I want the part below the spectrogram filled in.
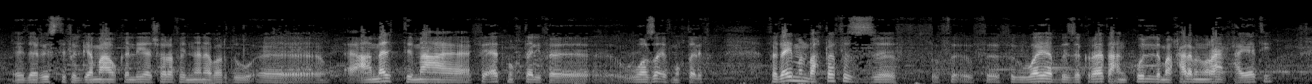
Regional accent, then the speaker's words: Egypt; هي بلدنا مصر، مرتبطة بينا بالاسم، بالجنسية، بالباسبور، بالميلاد، بالمنشأ، بالممات.

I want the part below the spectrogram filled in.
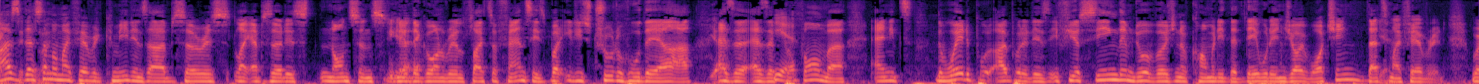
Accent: Sri Lanka; So I'm originally from Sri Lanka

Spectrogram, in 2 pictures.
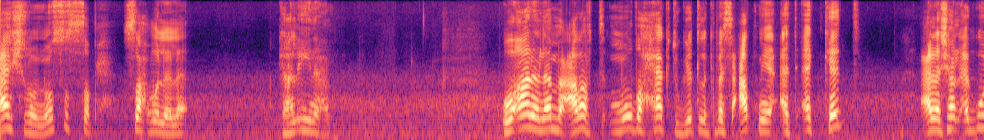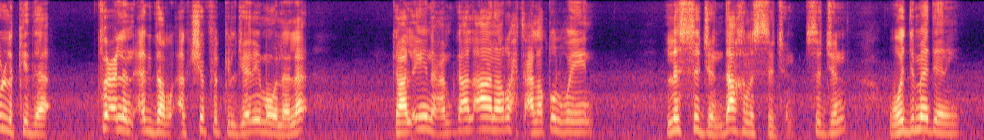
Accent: Kuwait; تعرفون إحنا عندنا في الكويت مطبقين الحظر الجزئي

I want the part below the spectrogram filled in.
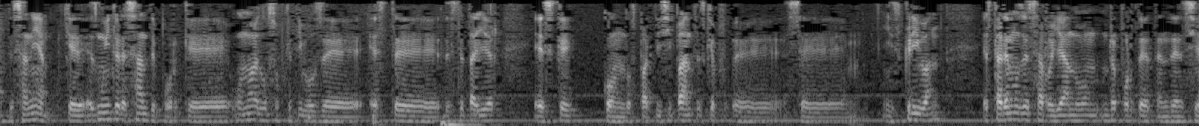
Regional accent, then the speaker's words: Campeche, Mexico; Soy del estado de Campeche, en el sureste del país, sí.

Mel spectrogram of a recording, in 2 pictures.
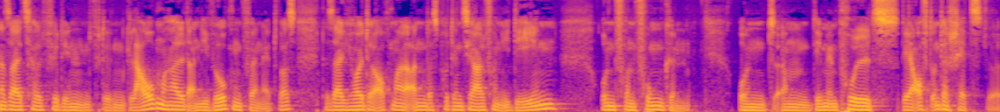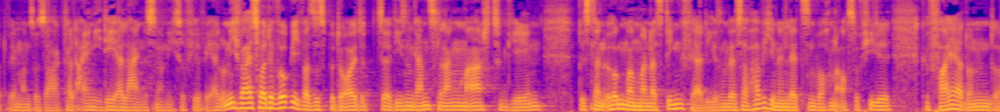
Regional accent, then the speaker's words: Bonn, North Rhine-Westphalia, Germany; Ich bin ja in Bonn aufgewachsen, zur Schule gegangen, halt zur Universität

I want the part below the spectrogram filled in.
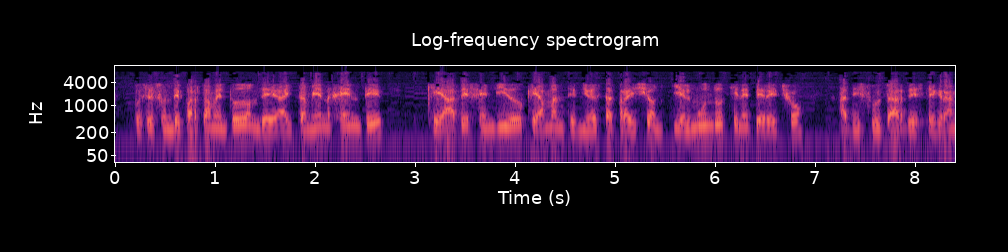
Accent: Lyon, Auvergne-Rhône-Alpes, France; Yo soy de Lyon.

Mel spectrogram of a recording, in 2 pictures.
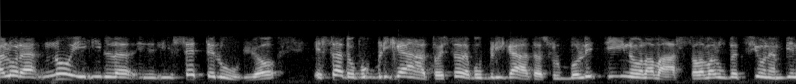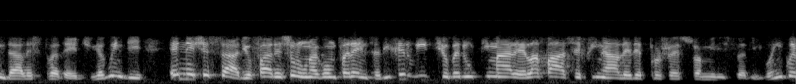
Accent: Cassino, Lazio, Italy; Da Cassino.

